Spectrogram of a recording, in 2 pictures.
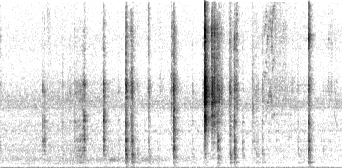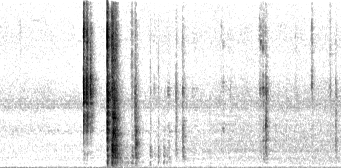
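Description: Small metal clicks and clinks of a screwdriver and screws being worked out of a PC's steel chassis, with a louder double clatter of metal a little past halfway. A steady low hum runs underneath.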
